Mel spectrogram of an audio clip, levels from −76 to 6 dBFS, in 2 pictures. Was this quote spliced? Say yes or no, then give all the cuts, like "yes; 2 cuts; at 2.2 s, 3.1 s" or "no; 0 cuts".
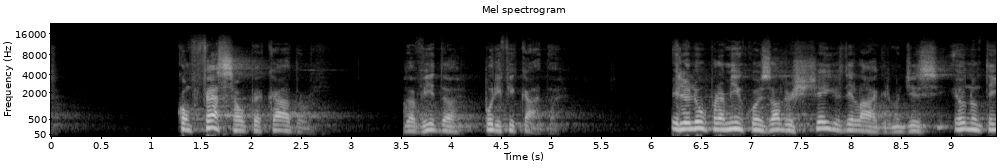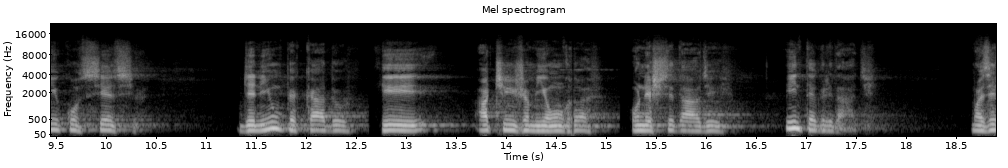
yes; 3 cuts; at 3.5 s, 12.6 s, 15.1 s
